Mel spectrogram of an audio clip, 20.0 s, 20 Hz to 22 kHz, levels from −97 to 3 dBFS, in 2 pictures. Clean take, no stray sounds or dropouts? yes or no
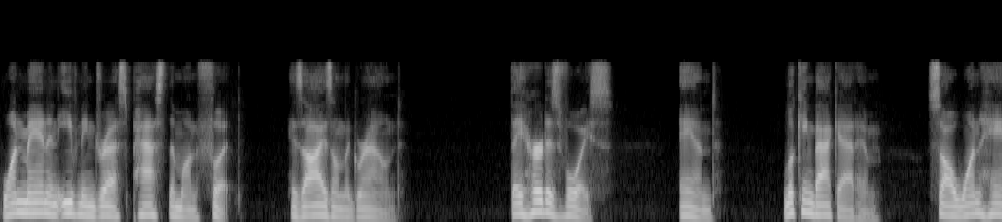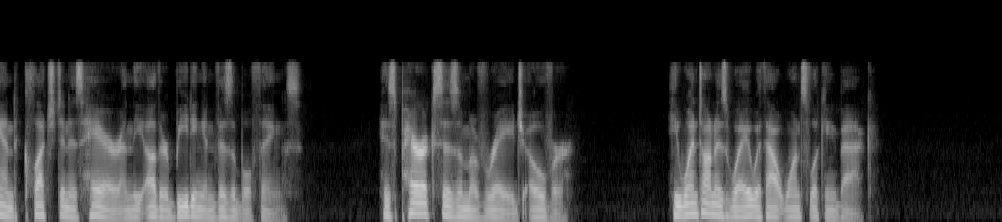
yes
